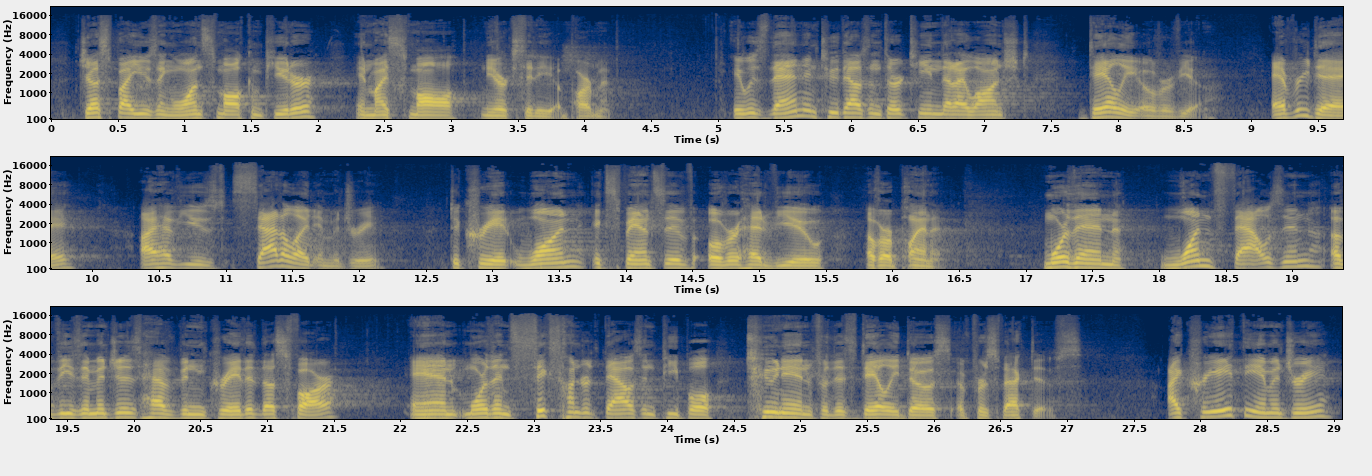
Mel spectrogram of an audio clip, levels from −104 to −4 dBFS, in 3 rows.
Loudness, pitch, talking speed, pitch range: -23 LUFS, 135 Hz, 140 wpm, 125-150 Hz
